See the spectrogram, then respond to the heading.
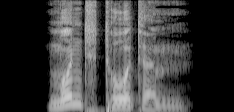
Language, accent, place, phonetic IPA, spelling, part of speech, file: German, Germany, Berlin, [ˈmʊntˌtoːtəm], mundtotem, adjective, De-mundtotem.ogg
- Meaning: strong dative masculine/neuter singular of mundtot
